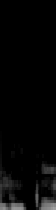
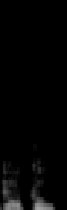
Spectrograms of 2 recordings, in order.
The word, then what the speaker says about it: duty: Bacanya duty ya, Guys. Bukan dati duty manager.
